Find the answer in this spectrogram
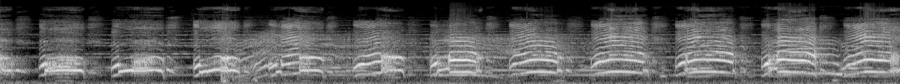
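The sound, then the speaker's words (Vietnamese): Several newborn babies wail together as an audiobook sound effect, a loud run of many crying bursts, each arching up and down in pitch, repeating steadily with short gaps for about nine seconds. “Lúc này chợt có tiếng khóc của trẻ sơ sinh vẫn đến.”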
